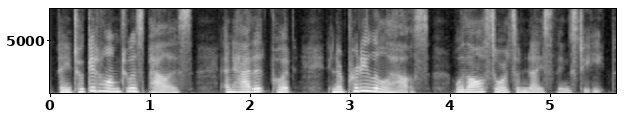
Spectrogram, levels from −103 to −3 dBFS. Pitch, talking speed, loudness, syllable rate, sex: 230 Hz, 265 wpm, -18 LUFS, 6.5 syllables/s, female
